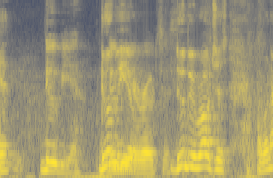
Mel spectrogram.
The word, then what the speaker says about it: Dubia: I mean, there are things that I would have thought, we got these giant Dubai roaches, right? Is that how you say it? Dubia roaches.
